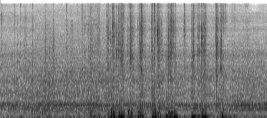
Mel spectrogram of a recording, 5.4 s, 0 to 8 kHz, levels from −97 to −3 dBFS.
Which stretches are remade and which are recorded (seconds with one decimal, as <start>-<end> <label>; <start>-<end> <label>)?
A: 0.0-0.7 remade; 0.7-2.4 recorded; 2.4-5.4 remade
